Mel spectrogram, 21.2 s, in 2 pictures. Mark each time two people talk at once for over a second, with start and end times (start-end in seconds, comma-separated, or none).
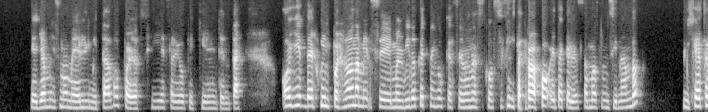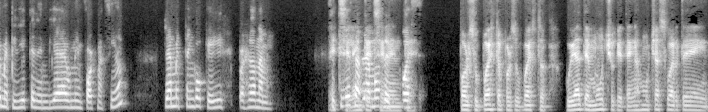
15.6-16.9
